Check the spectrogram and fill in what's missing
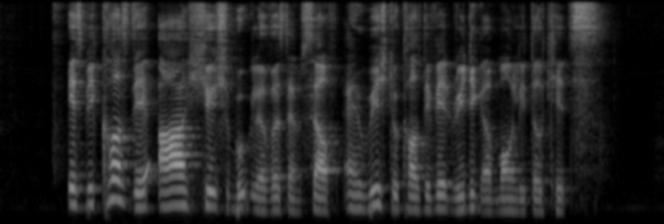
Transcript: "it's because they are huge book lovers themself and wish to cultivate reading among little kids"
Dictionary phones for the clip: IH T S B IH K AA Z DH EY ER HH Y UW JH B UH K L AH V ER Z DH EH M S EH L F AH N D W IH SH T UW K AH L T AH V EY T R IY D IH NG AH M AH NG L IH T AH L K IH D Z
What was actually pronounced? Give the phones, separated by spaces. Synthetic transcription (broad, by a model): IH T S B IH K AA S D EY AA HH Y UW CH B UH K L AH V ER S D EH M S EH L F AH N W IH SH T UW K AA L T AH V EY T R IY D IH NG AH M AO NG L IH T AH L K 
